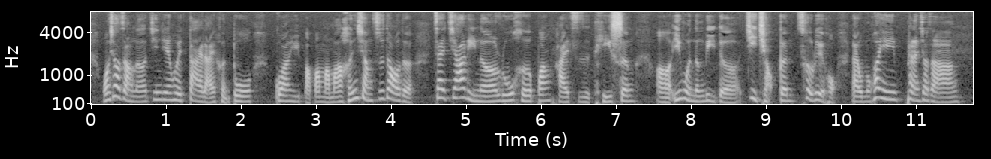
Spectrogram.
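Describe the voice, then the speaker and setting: A woman's medium-pitched, normal speaking voice with lively intonation at a moderate pace. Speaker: school principal and podcast host. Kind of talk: interview hosting.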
